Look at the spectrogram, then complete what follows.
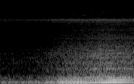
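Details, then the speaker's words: Newly bought truck, trying reverse: engine revs under load with low droning whine but no drive in reverse; transmission whine, cause unknown. "Nope. You hear it whining."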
